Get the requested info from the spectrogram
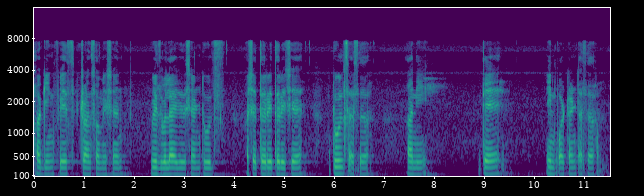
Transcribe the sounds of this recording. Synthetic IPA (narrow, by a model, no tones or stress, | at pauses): həɡĩŋɡfesʈɾãnsfɔɾmeɕən | ʋid͡ʑuəlajd͡zeɕənʈuːls | əɕet̪əɾet̪əɾit͡ɕe | ʈuːlsə̰sə | añi | t̪e | impɔɾʈəɳʈəsə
